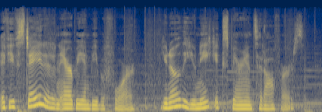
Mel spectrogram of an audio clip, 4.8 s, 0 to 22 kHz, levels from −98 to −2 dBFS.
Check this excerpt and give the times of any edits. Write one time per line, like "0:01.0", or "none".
none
